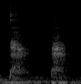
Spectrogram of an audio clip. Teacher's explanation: bilabial, produced when both lips close or comes together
